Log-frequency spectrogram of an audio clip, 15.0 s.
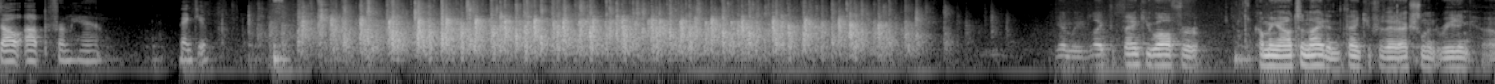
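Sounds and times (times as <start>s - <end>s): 
speech: 0.0s - 1.1s, 1.8s - 3.0s, 10.6s - 14.9s
audience applause after a reading: 2.6s - 9.7s.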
